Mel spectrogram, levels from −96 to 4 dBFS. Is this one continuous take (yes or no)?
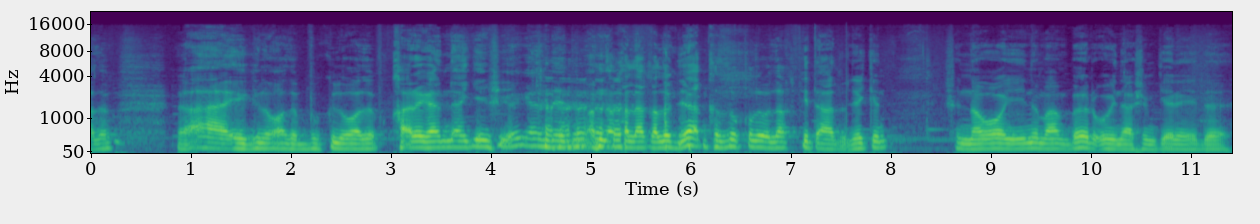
no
